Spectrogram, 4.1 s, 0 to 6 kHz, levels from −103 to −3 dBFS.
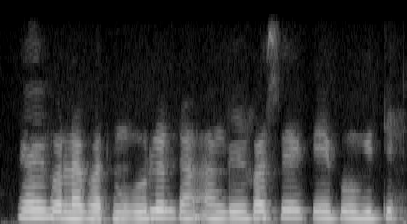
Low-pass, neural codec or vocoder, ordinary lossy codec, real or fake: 5.4 kHz; none; none; real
